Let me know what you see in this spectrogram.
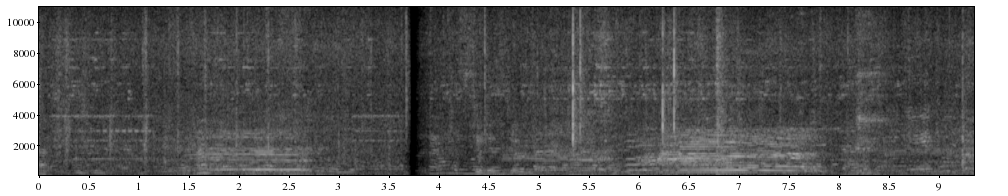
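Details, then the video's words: Agitated Madura race bull of the karapan sapi tradition, raging at practice at the Asemanis track, Pamekasan, East Java. Two long harmonic moos are heard, one before a brief dropout and a louder one after, over people talking and a low hum. "Karapan Sapi Besar Mengamuk Saat Latihan Di Lap Asemanis Pamekasan"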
